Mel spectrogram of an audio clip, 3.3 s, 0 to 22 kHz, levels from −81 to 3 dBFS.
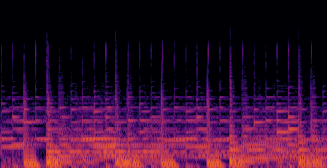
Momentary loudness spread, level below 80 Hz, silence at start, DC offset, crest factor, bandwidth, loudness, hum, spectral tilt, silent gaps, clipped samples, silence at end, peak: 4 LU; -38 dBFS; 0 s; under 0.1%; 14 dB; 9.8 kHz; -32 LUFS; none; -7.5 dB/octave; none; under 0.1%; 0 s; -16 dBFS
